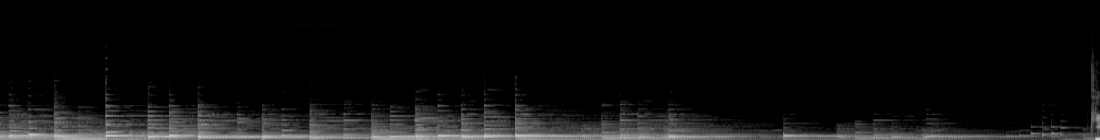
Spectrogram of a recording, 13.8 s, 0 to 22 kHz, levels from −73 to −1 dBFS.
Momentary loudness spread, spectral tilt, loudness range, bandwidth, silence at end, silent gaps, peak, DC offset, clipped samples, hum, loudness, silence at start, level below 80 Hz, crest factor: 19 LU; -6.5 dB/octave; 11 LU; 19 kHz; 0 s; none; -6 dBFS; under 0.1%; under 0.1%; none; -25 LUFS; 0 s; -52 dBFS; 20 dB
